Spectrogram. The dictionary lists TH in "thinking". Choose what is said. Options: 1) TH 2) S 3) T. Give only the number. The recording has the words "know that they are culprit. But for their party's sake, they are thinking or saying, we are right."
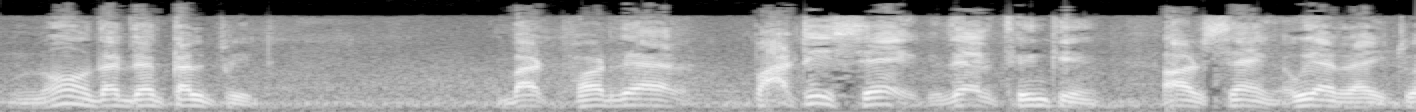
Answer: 3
